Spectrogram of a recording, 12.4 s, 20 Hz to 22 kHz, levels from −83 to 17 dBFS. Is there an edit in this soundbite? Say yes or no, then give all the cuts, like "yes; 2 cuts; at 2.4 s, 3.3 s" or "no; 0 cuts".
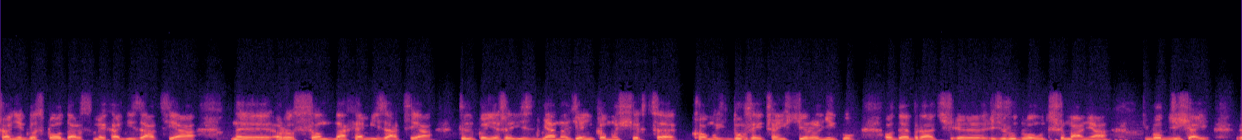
yes; 2 cuts; at 8.8 s, 11.4 s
